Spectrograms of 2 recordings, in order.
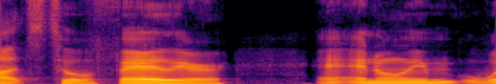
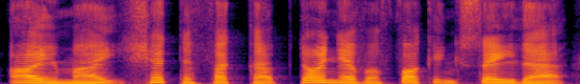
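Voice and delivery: higher Cockney "Oi, mate" voice, playing friend Chris; mock British accent; 8 semitones higher than usual. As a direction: bark it like a cheeky Brit mate. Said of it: "And Chris was like".

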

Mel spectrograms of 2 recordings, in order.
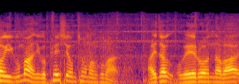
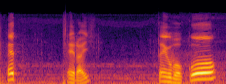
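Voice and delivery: usual speaking voice

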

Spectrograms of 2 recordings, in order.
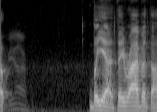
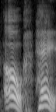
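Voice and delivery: put-on higher, bright-eyed "Oh, hey" in a girlish voice; mock high greeting; 12 semitones higher, 6 dB louder than usual. Naked Nikki greeting the guys, mock high girly voice. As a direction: squeal out a cheery hello. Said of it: "Nikki's like".

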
